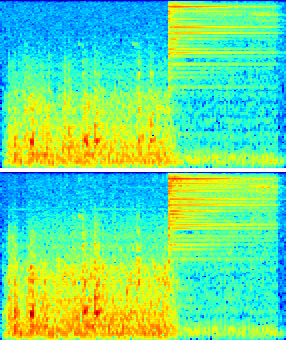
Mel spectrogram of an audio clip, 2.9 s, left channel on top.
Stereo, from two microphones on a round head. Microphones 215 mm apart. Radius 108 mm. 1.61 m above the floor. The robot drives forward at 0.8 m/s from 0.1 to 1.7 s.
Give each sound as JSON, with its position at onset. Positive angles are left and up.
{"t": 1.7, "sound": "a chime", "side_deg": -40, "distance_m": 1.2}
